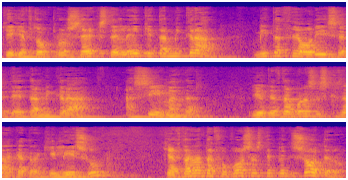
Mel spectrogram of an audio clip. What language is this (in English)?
Greek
